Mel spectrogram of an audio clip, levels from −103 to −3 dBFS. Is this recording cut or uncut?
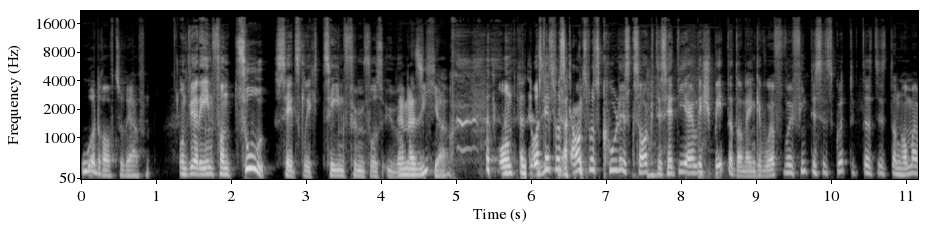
uncut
